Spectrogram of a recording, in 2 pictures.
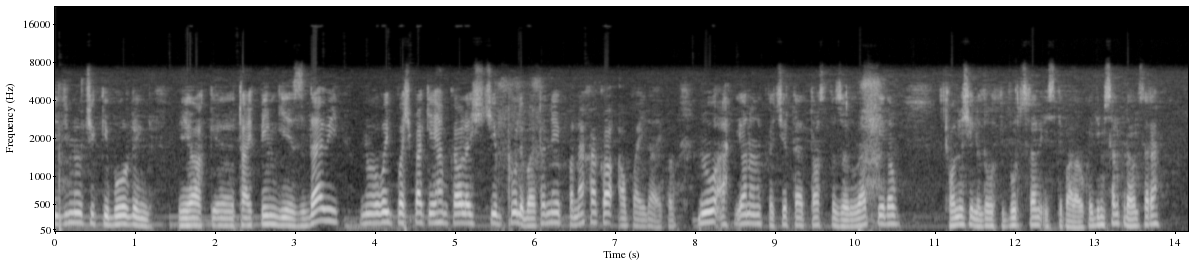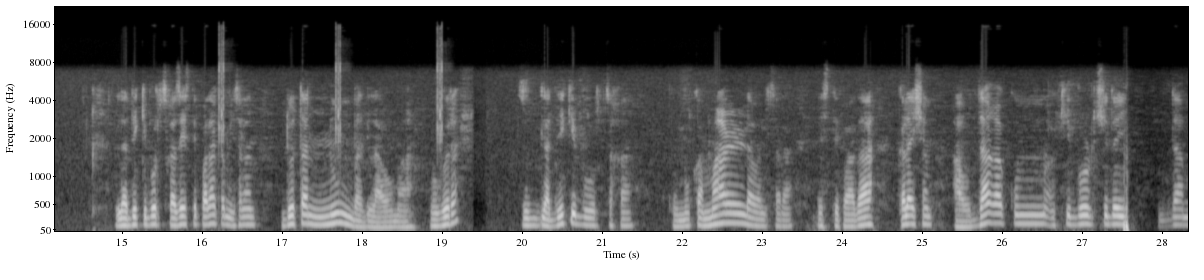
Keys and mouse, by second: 14.1 click, 14.1 F2, 18.9 o, 20.2 n, 21.7 e.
